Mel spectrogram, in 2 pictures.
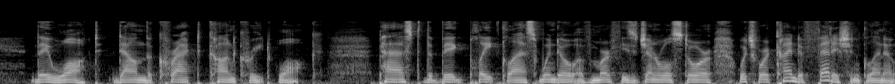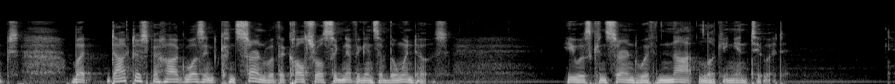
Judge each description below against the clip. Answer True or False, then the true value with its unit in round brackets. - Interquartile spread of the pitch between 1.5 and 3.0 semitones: True (2.5 semitones)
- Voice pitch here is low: True (105 Hz)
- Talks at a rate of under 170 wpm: True (155 wpm)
